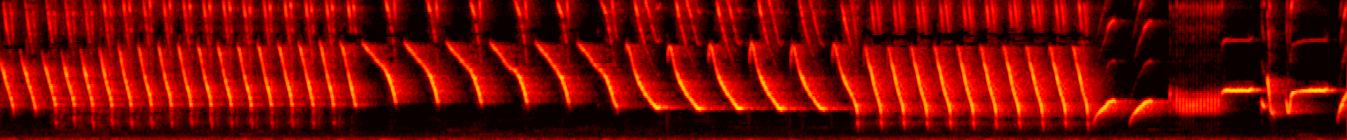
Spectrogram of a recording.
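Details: Canary in full, long song, kept as a training recording to prompt other canaries to sing: rapid trains of bright, high syllables in distinct phrases, first fast descending sweeps, then slower downward slurs, then a quick trill ending in rising notes.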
